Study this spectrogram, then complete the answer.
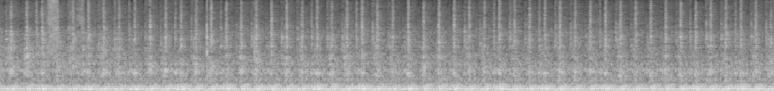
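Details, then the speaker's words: Race mower / hot rod tractor small engine with magneto ignition and a custom relay-and-tach rev limiter, just started on choke: strong, even low rumble with crisp regular firing pulses, no knocks or misses; normal idle and revving. "Gonna get her cleared out. There she is. Man, it sounds amazing."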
